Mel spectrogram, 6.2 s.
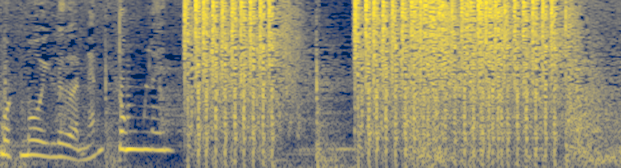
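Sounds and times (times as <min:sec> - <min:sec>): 
speech: 0:00.0 - 0:02.0
rapid gunfire from an attack on a village: 0:01.8 - 0:06.2.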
